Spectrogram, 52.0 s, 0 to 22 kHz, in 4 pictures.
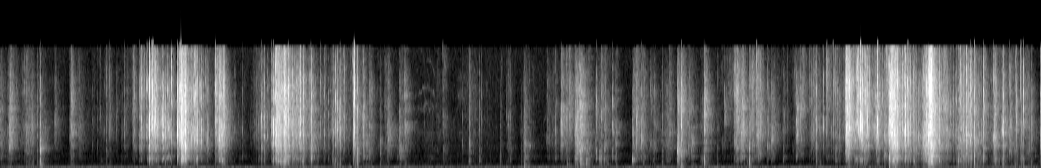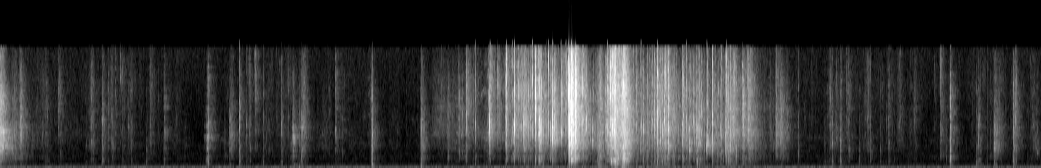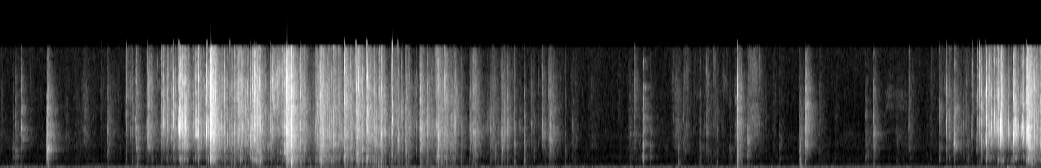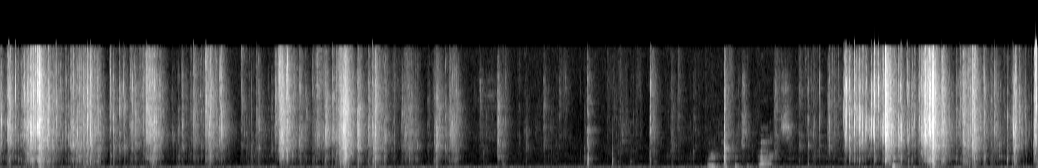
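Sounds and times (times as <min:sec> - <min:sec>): foil wrappers crinkling and tearing: 0:00.0 - 0:05.2, 0:05.8 - 0:13.4, 0:18.7 - 0:24.0, 0:27.5 - 0:33.1, 0:37.8 - 0:45.4, 0:49.0 - 0:52.0.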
